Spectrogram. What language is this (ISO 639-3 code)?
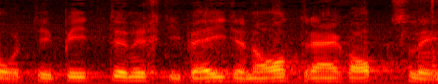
gsw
